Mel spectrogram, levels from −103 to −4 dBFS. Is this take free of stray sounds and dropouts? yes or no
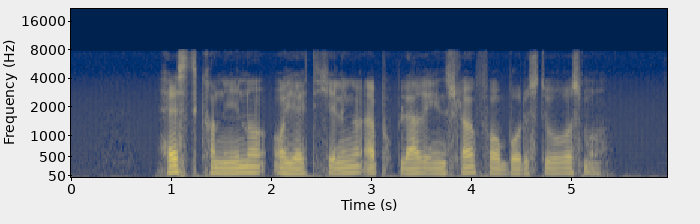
yes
